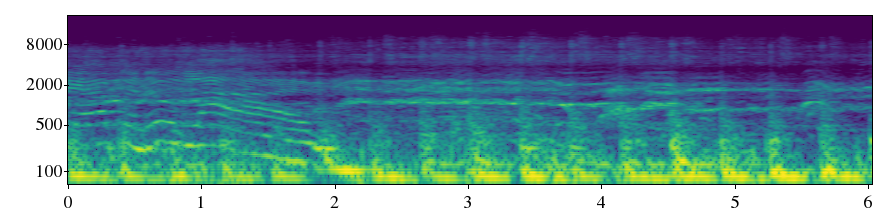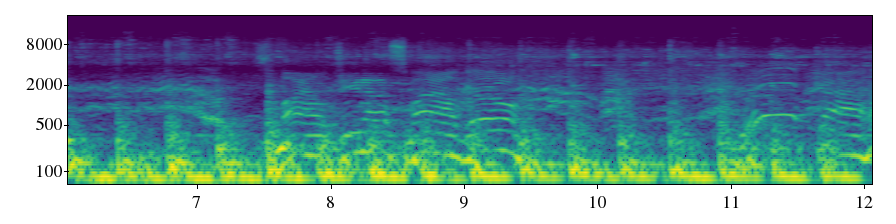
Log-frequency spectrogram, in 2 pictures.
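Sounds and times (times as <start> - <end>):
steady hand drum beat: 0.0 - 12.0
chorus of voices singing: 2.1 - 12.0.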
